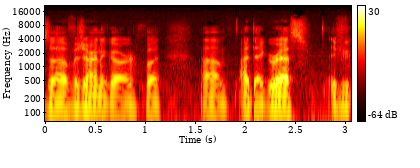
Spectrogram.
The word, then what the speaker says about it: Vijayanagar: of course, as saying the only proper way to say it, of course, which is, Vijayanagar, but, I digress.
